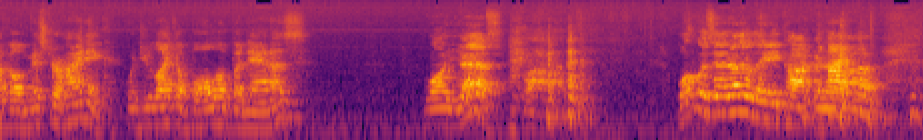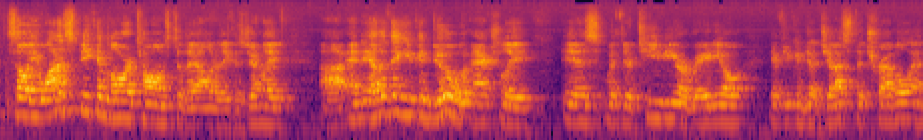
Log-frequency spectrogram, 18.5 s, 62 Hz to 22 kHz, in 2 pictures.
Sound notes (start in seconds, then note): 5.0 chuckles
